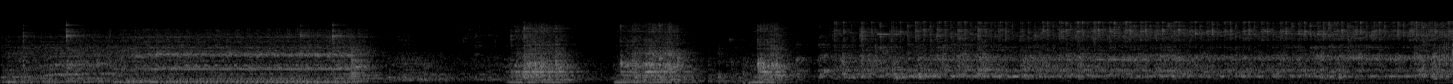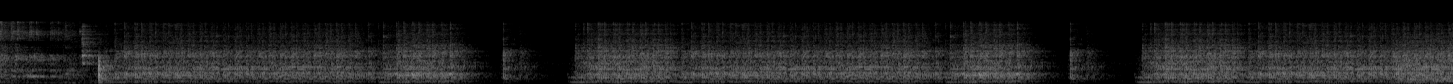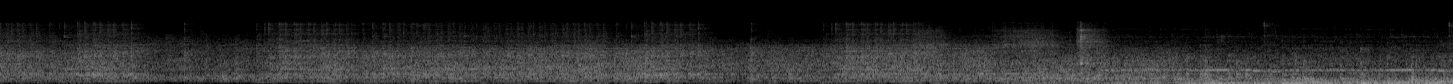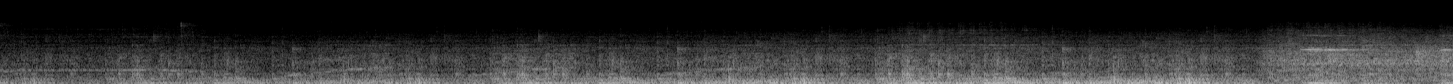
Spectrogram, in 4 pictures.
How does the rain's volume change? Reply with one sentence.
The volume of the rain goes up.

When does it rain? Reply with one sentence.
The rain can be heard from 28.4 to 58.0 s.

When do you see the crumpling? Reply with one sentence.
You can hear the crumpling from 14.2 to 15.7 s.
